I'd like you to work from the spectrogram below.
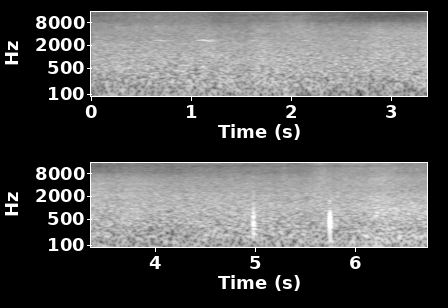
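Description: Ocean waves aboard a ship in Tales of Arise: a steady, even wash of surf and wind noise, continuous and moderately loud, with two faint clicks near the end and no speech.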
